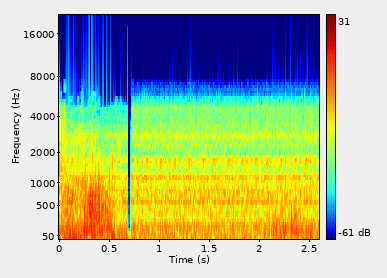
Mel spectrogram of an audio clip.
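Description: A tractor engine idles with a low, steady rumble and a few brief knocks, running close and even from start to finish.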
